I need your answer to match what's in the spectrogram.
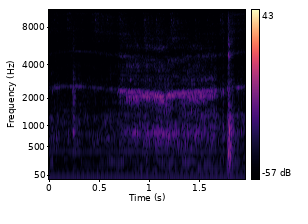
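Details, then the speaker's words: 3D printer mid-print after the first few layers: motor whine with sharp single clunks as the extruder repeatedly kicks back, stopping PLA flow; persists despite changing extruder, filament and print speed, cause unknown. "this is just a bit getting ridiculous now just constantly kicking back and if you can you can hear it doing it clunk clunk there's another one"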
